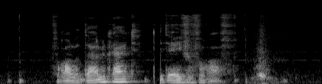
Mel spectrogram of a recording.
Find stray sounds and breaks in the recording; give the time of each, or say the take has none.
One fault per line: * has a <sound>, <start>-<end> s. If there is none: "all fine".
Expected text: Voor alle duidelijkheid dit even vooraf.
* has a dropout, 1.5-1.6 s
* has a whoosh, 2.5-2.8 s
